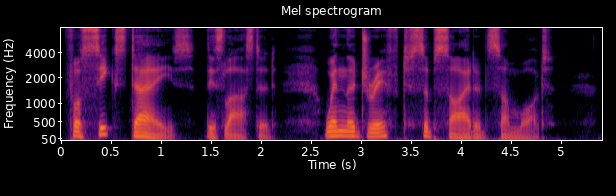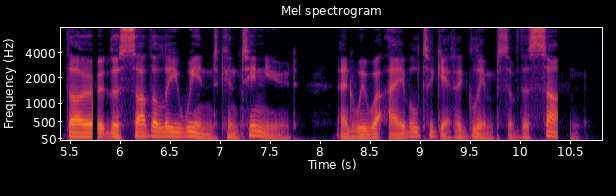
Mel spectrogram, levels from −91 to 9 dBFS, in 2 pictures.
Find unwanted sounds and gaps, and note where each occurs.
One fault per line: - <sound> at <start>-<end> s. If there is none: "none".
- dropout at 5.7-5.8 s
- dropout at 10.4-10.5 s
